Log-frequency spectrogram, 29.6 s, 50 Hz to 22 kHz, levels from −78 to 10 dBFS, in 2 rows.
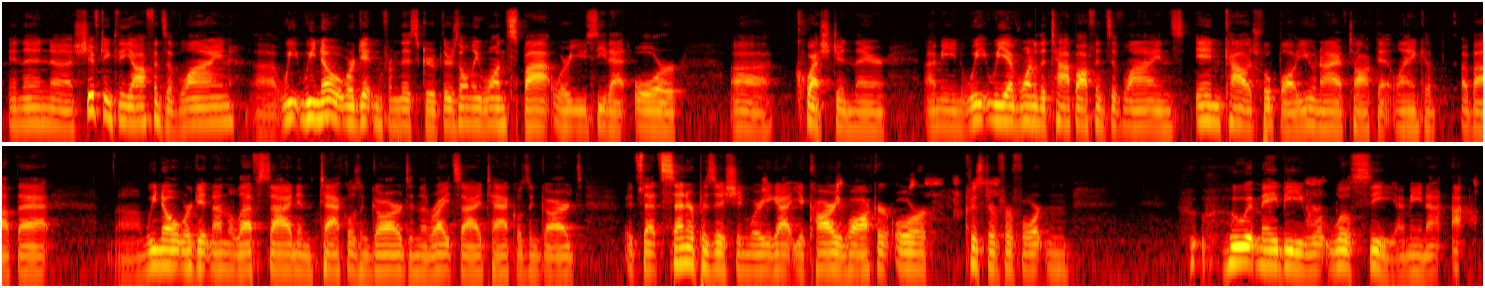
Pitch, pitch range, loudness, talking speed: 105 Hz, 95-115 Hz, -24 LUFS, 205 wpm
